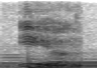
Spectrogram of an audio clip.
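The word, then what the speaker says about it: 이응: special it's ian so this consonant actually has no sound if it is the one starting a syllable and has a vowel that comes afterwards if this is the consonant that is ending the word then it's pronounced in but usually it is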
